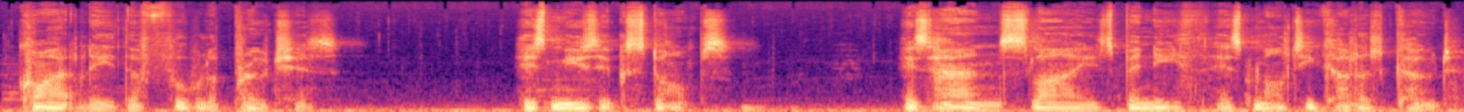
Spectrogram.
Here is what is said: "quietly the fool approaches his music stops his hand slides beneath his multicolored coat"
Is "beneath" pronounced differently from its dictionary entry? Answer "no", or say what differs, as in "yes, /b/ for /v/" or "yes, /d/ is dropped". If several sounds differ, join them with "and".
no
